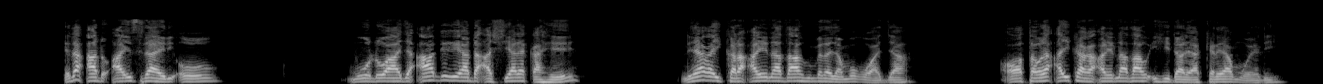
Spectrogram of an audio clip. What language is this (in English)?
Kikuyu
